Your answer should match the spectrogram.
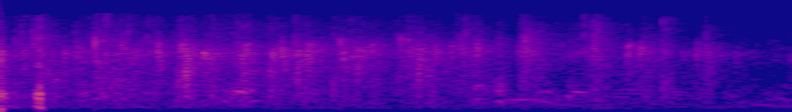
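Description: An audience applauds with a steady, dense patter of many hands for about four seconds, heard from a distance and fairly soft, easing off slightly toward the end.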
